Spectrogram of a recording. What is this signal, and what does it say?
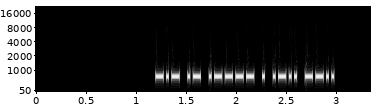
Morse code, heard as a keyed tone, about 46 wpm, 700 Hz. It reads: KA1ELZ
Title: USA Call Signs - 6x Character Spacing - 45wpm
